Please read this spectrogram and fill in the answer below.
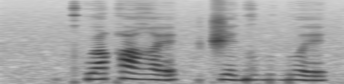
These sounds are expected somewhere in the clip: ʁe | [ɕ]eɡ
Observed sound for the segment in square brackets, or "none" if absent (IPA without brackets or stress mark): t͡ʃ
